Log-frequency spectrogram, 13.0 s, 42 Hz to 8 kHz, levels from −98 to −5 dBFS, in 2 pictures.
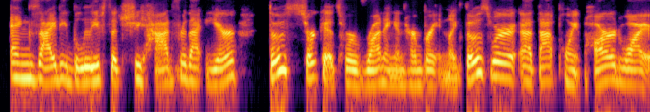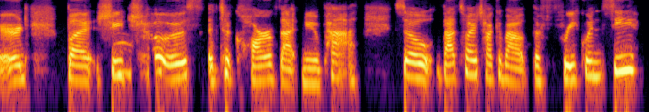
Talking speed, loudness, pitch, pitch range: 175 wpm, -12 LUFS, 190 Hz, 170-230 Hz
